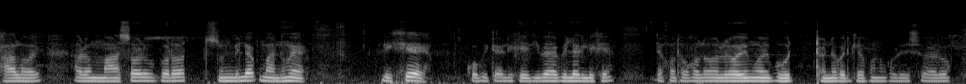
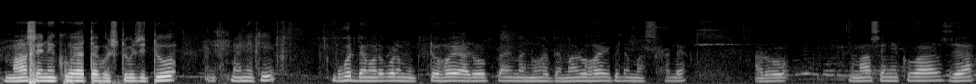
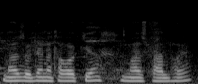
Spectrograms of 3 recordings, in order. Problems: constant background noise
